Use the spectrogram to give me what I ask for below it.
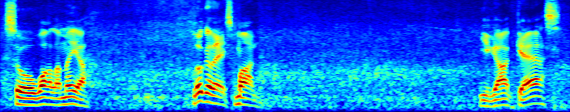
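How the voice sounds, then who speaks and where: This man takes his time, speaking slowly in a medium-pitched voice with a Sunderland accent while he walks and vlogs down a suburban street in the rain. His chat to camera is casual and matey, full of north-east slang, with traffic and street noise in the background.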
